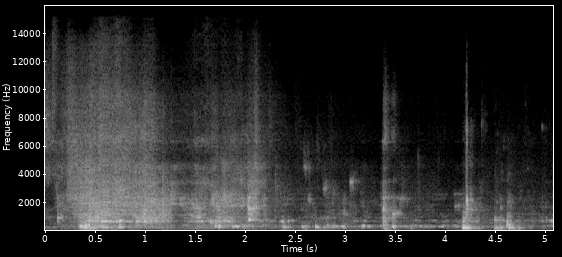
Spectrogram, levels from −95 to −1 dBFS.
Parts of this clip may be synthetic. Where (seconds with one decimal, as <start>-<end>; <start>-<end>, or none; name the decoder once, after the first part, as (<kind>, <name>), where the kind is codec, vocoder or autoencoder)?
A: 0.0-4.4 (codec, SNAC)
